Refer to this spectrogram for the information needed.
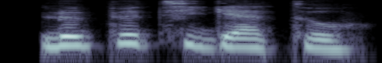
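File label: "le petit gateau", French; snacks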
